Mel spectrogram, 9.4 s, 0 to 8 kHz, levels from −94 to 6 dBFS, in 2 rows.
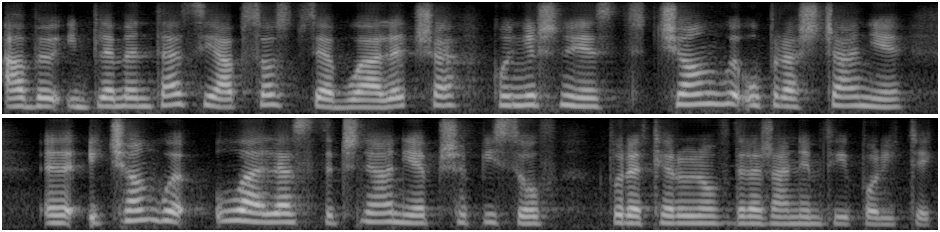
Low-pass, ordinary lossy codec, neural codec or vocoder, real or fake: none; none; codec, 16 kHz, 0.3 kbps, FocalCodec; fake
